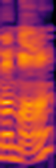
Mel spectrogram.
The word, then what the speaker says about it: Maman: And the name, we were touching on it before we started recording, pronounced Maman, and it actually means mother in French, which not a lot of people know.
